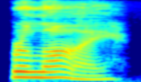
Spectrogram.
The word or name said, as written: rely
